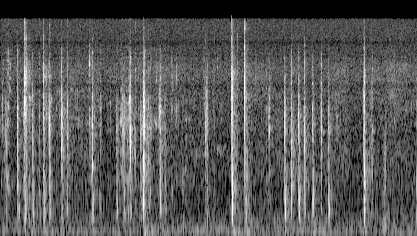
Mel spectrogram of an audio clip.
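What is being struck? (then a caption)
Plastic computer keyboard keys. Fingertips with long nails type and tap quickly across the hollow plastic keys of a full-size beige plastic keyboard resting on a tiled table. A quiet, uneven run of short, crisp, bright clicks follows, each dying away almost at once, with little low end.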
